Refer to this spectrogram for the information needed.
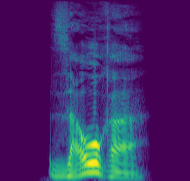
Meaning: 1. comparative degree of sauer 2. inflection of sauer: strong/mixed nominative masculine singular 3. inflection of sauer: strong genitive/dative feminine singular
- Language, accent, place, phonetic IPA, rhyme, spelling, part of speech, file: German, Germany, Berlin, [ˈzaʊ̯ʁɐ], -aʊ̯ʁɐ, saurer, adjective, De-saurer.ogg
